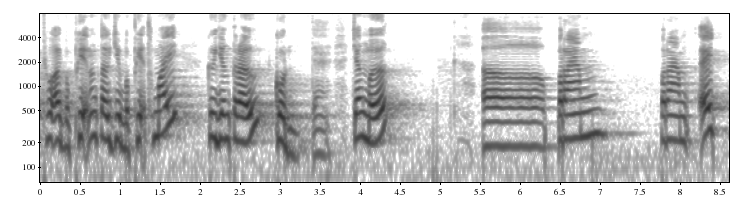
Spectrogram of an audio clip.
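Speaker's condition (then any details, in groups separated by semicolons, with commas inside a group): No condition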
